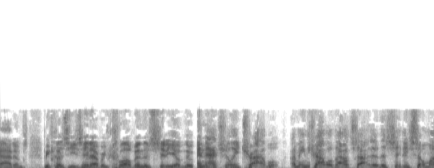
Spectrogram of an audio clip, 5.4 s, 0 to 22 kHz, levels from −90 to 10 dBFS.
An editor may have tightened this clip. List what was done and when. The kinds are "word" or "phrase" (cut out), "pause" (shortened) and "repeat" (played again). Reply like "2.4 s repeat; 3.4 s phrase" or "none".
2.4 s word; 3.6 s pause; 3.9 s word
